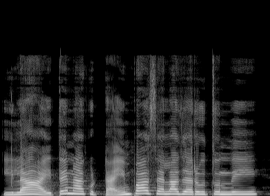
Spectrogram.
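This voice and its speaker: A woman voicing a sly, spiteful village gossip who schemes and eggs others on in an animated moral story. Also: sits high, moderate pace, clear, resonant tone, natural voice. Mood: scheming, puzzled.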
